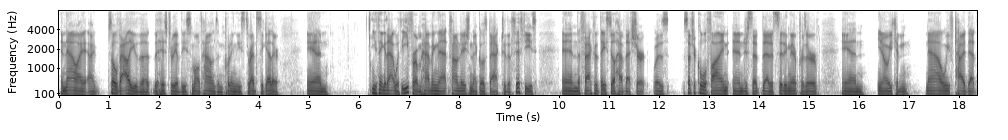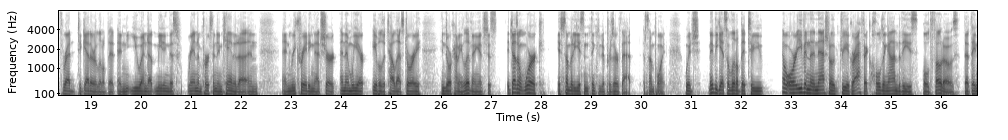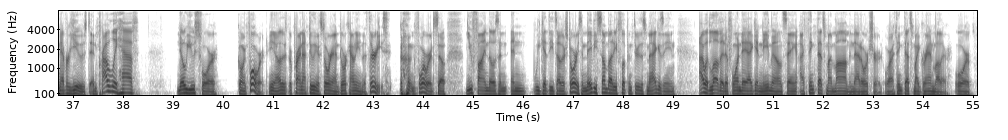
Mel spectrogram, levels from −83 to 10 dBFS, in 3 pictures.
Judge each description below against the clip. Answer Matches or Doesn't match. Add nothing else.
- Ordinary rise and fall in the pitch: Matches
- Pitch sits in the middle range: Doesn't match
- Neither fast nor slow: Doesn't match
